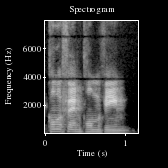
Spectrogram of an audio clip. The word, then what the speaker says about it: clomiphene: Albert Puelo tests positive for clomiphene. Is that correct way to say it? – Yeah, clomiphene, yeah.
